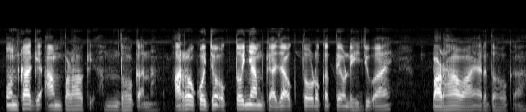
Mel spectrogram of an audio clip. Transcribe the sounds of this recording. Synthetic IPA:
ɔnkaɡɛʔampaɽ̤awkɛ̰ʔamd̪ɔɦɔka̰ʔnam | aɾɔʔkɔjt͡ʃɔ̃ʔɔkt̪ɔɲamkɛʔad͡ʒaʔɔkt̪ɔɔɽɔkat̪ɛɔɖɛɦid͡ʒuʔaj | paɽ̤awajaɾɛd̪ɔɦɔka̰ʔa

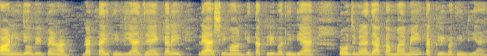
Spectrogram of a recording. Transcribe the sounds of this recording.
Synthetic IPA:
paːɽ̃ĩd͡ʑoːbɪpɪɽ̃ɡʱɐʈt̪aːit̪ʰĩːn̆d̪iaːɦed͡ʑɐ̃ɦɪ̃kɐɾe | ɾɪaːʃimãʊnɪ̆kʰeːt̪ɐkliːft̪ʰĩːn̆d̪iaːɦe | ɾoːd͡ʑmɪɾəd͡ʑakɐməmẽt̪ɐkliːft̪ʰĩːn̆d̪iaːɦeː

